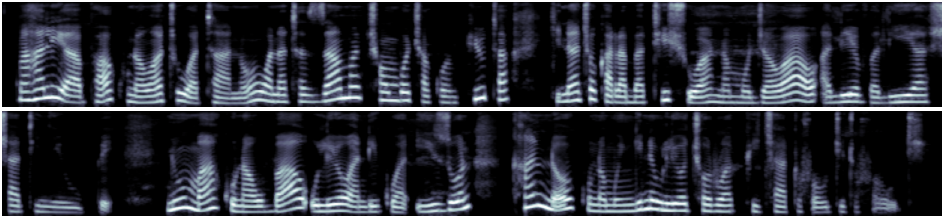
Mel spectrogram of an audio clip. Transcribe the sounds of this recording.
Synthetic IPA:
maɦalihapʰakunawatʰuwatʰanɔwanatʰazamat͡ʃɔmbɔt͡ʃakɔmpʰjutʰakinat͡ʃɔkaɾaɓatʰiʃwanam̩mɔʄawaɔʔaliɛvaliaʃatiɲɛupɛ̰ | ɲumakunauɓaɔʔuliɔandikwaʔizɔn | kʰandɔkunamwiŋɡinɛuliɔt͡ʃɔɾwapʰit͡ʃatɔfautitɔfa̰ṵti̥

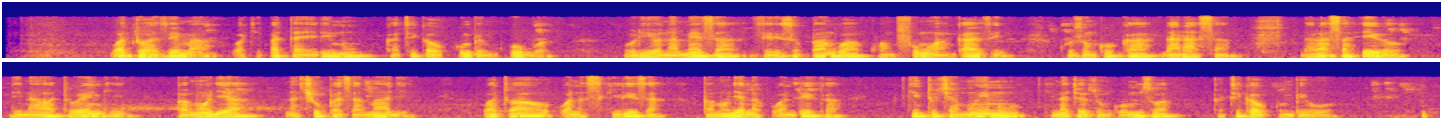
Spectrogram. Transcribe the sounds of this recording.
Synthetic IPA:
wʔatuwazimawakipataɛlimukatikaukumbɛm̩kuɓwa̰ | ṵlijɔnamɛzazilizɔpaŋɡwakwam̩fumɔwaŋɡazi | kuzuŋɡukaɗaɾasa | ɗaɾasahilɔ | linawatuwɛŋɡipamɔʄanat͡ʃupazamaʄḭ | watuhaɔwa̰nasi̥kiliza | pamɔʄanakṵa̰ndika | kitut͡ʃamuhimukinat͡ʃɔzuŋɡum̩zwa | katikaukumbihuɔ

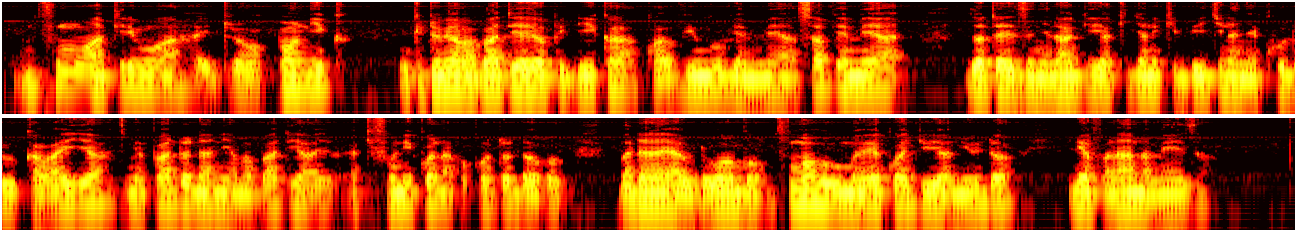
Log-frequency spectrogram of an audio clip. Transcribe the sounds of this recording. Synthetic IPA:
m̩fumɔwakiɾimuwaɦaidɾɔpɔnik | ukitumiamaɓatihaijɔpiɗikakwaviuŋɡuvjamɛasavɛmɛa | zɔtɛzɛɲɛlaɡijakiʄanikibit͡ʃinaɲɛkʰuɗukawaiazimɛpandwandanijamaɓatihajɔjaki̥funikwanakɔkɔtɔɗɔɡɔ | ɓaɗalajauɗɔwɔɡɔm̩fumɔɦuːmɛwɛkwaʄuːjanuɗɔ | iniɔfalaanamɛza

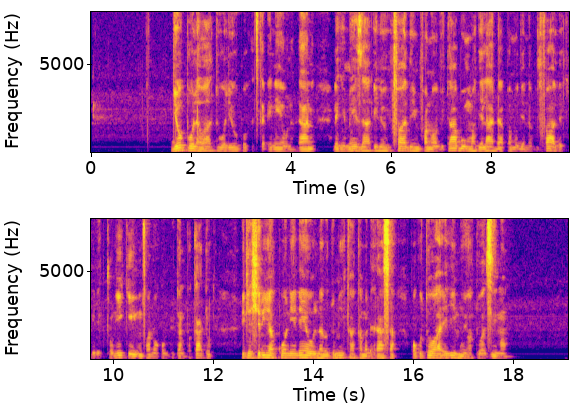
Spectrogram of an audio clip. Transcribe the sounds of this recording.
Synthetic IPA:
ʄɔpɔlawatuwaliɔpɔkḁti̥kaʔɛnɛɔlandanilɛɲɛmɛzaʔilijɔhifaðim̩fanɔwavitaɓumaʄalaɗapamɔʄanavifaːvjakiɛlɛk̚tɾɔnikim̩fanɔwakɔmpjutam̩pakatɔ | ikiaʃiɾiakuwaniɛnɛɔlinalɔtumikakamaɗaɾasa | kwakutɔaɛlimujawatuwazima

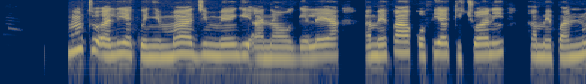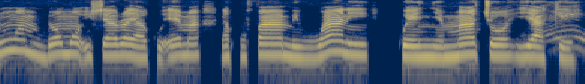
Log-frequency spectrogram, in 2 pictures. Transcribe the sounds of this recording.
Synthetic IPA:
m̩tualijɛkwɛɲɛmaʄimɛŋɡianaɔɡɛlɛa | amɛfaːkɔfiakit͡ʃwani | hamɛpanuam̩ɗɔmɔiʃaɾajakuɛmanakufamiwani | kwɛɲɛmat͡ʃɔjakʰɛ

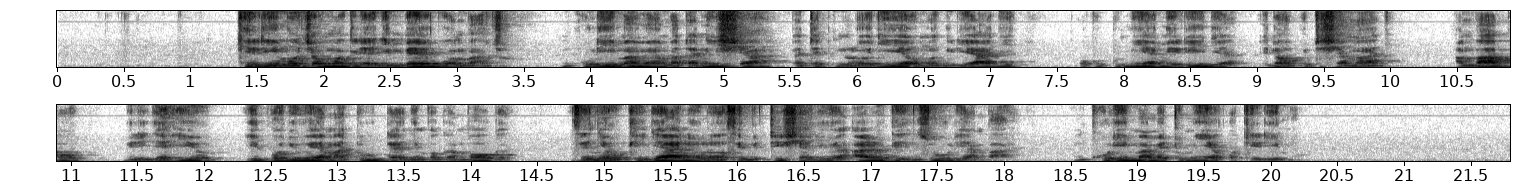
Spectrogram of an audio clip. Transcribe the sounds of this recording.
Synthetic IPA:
kilimɔt͡ʃaumwaɡiliaʄimbɛɡuambat͡ʃɔ̥ | m̩kulimaːmɛambataniʃanatɛknɔlɔʄiaaumwaɠiliaʄi | kwakutumiamiliʄainaɔpiti̥ʃamaʄi | ambapɔ | miliʄahijɔ | ipɔʄuːjamatutajɛɲɛmbɔɡambɔɡa | zɛɲɛukiʄaniunaɔθibitiʃaʄuːjaʔalðinzuɾiambajɔ | m̩kulimaːmɛtumiakwakilimɔ

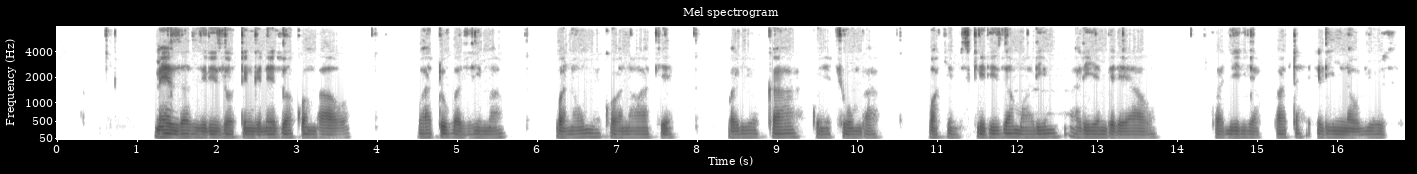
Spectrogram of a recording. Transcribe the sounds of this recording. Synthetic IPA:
mɛzazilizɔtɛŋɡɛnɛzwakwambaɔ | watuwazima | wanaumɛkwawanawakʰɛ | waliɔkaːkwɛɲɛt͡ʃumba | wakim̩si̥kilizamwalimualijɛmbɛlɛjaɔ | kwaːʄilijaku̥pataɛlimunauʄuzi

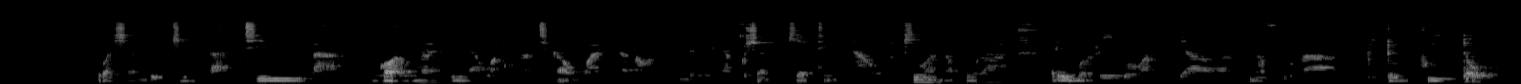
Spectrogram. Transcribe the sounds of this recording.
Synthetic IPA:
wʔa̰ʃabikia̰tʰia | ŋɡɔɾɔnaɾijawakɔnati̥ka̰uwand͡ʒanawanaɛndɛlɛaku̥ʃamikʰiatʰimijaɔwakʰiwanafuɾaaɾiɓɔɾiɓɔwam̩ʄawanafuɾaa | pi̥tɔmpwitɔ

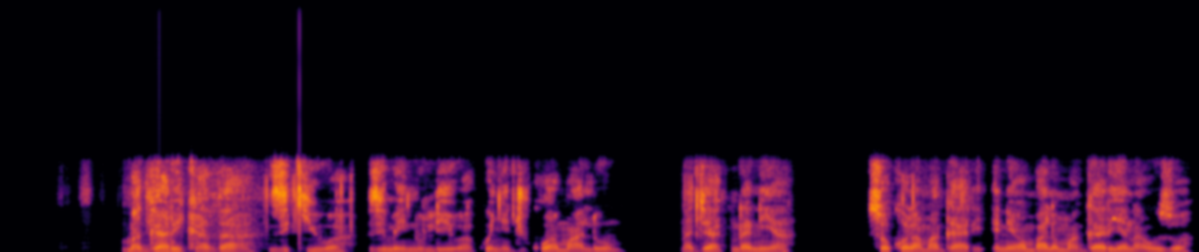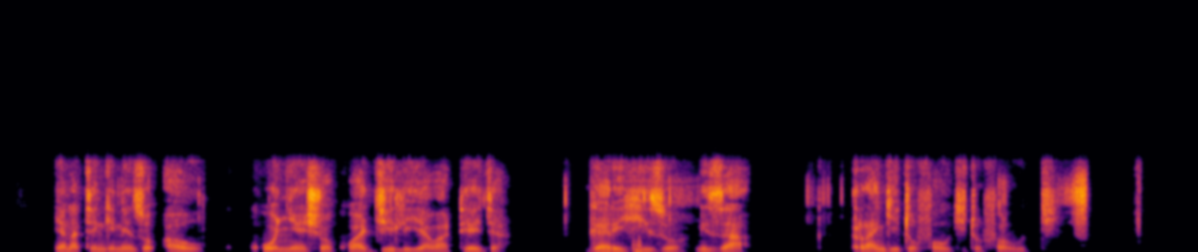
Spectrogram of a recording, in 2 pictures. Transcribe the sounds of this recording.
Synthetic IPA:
maɠaɾikaðaːzikʰiwazimɛinuliwakwɛɲɛʄukuamaːlumu | naʄandanija | sɔkɔlamaɠaɾḭʔɛnɛɔambalɔma̰ɠaɾijanauzwa | janatɛŋɡɛnɛzwa̰ʔau | kuɔɲɛʃwakwaːʄilijawatɛʄa | ɡaɾihizɔniza̰ | ɾaŋɡitɔfauti̥tɔfaṵti̥

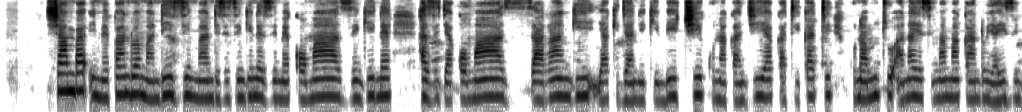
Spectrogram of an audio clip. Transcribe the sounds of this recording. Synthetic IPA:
ʃambaʔimɛpandwamandizimandiziziŋɡinɛzimɛkɔmaːziŋɡinɛhaziʄakɔmazaɾaŋɡijakiʄanikiɓit͡ʃikunakand͡ʒiakatikatikunam̩tuʔanajɛsimamakandɔjahizi

